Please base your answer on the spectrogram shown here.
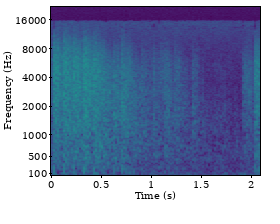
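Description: Gunfire rattles in a Great War 6.0 battle as troops fire back, dense overlapping rifle and machine-gun volleys crackling steadily as a distant-sounding, fairly quiet barrage, no voices over it.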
